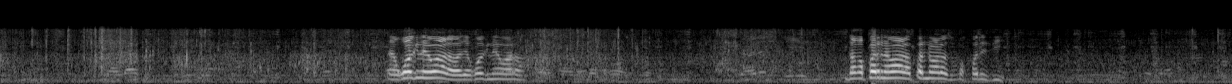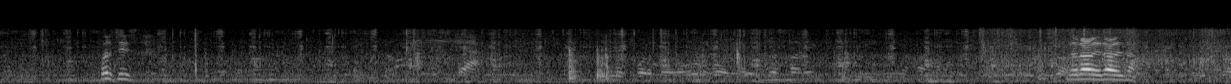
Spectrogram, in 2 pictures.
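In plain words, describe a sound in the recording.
Water splashes beside a boat's hull.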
